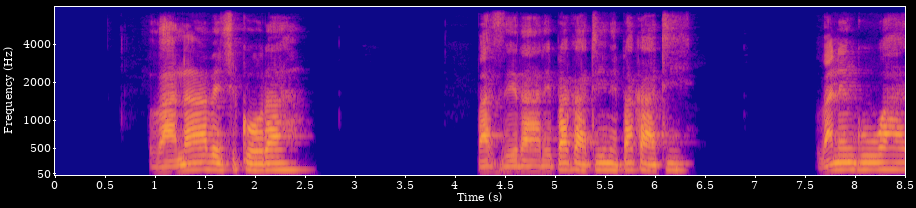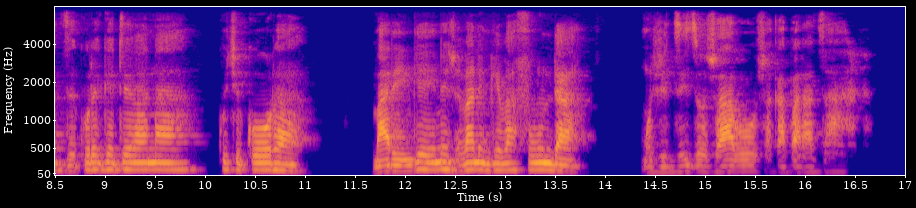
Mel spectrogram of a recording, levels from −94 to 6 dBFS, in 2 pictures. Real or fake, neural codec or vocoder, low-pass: real; none; 7.2 kHz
